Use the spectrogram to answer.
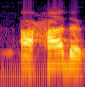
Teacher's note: هو اللہ احد ہے لیکن یہاں آیت ختم ہوتی ہے لہذا دال ساکن ہو جائے گا اور اس کی صفت قلقلہ ادا کریں گے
